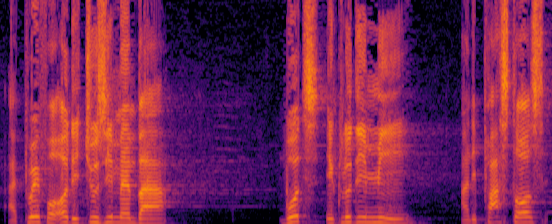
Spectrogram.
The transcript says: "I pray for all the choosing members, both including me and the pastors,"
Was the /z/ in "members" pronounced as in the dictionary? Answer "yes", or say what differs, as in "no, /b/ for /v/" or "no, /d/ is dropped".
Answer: no, /z/ is dropped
